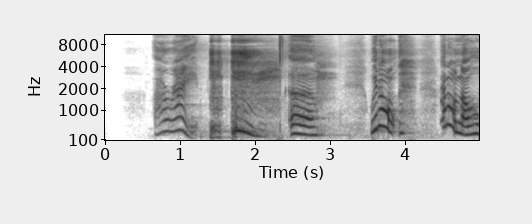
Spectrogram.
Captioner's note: clears throat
